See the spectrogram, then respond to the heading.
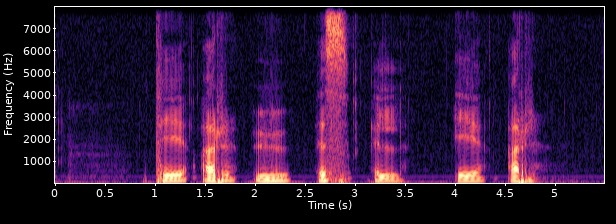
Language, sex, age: Norwegian, male, 49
